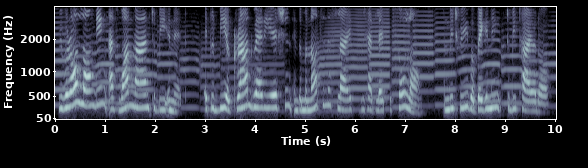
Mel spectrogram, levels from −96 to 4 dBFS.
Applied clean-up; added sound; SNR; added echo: none; Trumpet; 17 dB; none.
